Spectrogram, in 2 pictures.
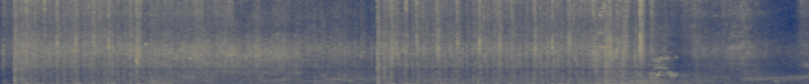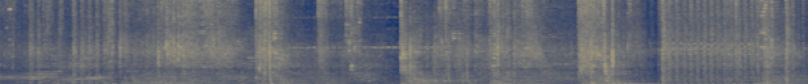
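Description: Explosions rumble loudly.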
